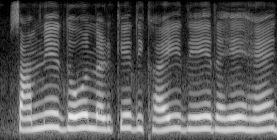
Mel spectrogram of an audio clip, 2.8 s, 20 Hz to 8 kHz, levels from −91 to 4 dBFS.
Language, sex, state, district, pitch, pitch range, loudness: Hindi, female, Uttar Pradesh, Shamli, 255 Hz, 245-270 Hz, -13 LUFS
